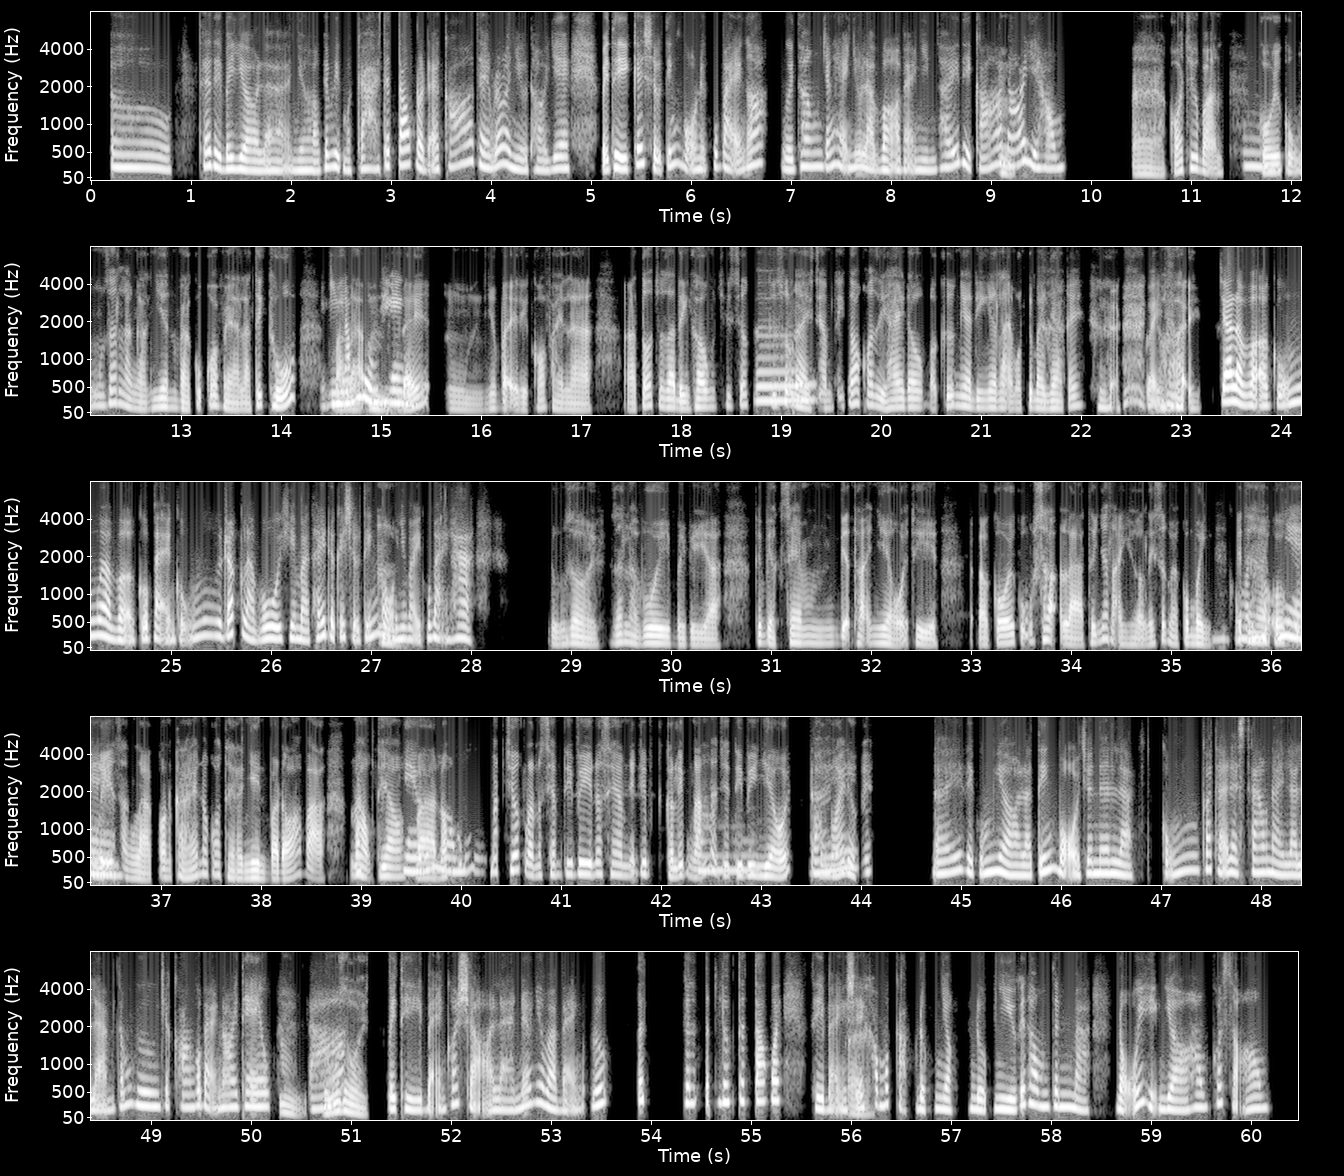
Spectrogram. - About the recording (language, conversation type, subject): Vietnamese, podcast, Bạn đã bao giờ tạm ngừng dùng mạng xã hội một thời gian chưa, và bạn cảm thấy thế nào?
- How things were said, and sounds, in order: tapping; laugh; laughing while speaking: "vậy"; unintelligible speech; other background noise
